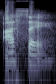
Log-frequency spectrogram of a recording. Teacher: notice how we don't pronounce the H? Hace. We're just dropping that H sound.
